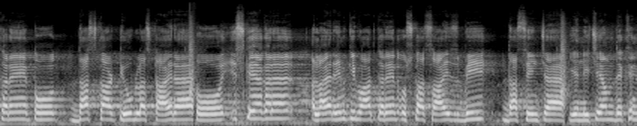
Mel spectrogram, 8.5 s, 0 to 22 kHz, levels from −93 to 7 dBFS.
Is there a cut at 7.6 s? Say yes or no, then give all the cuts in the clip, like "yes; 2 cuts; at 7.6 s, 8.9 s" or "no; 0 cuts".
yes; 1 cut; at 7.6 s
